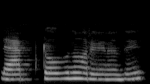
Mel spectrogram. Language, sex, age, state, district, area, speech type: Malayalam, female, 18-30, Kerala, Kozhikode, rural, spontaneous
